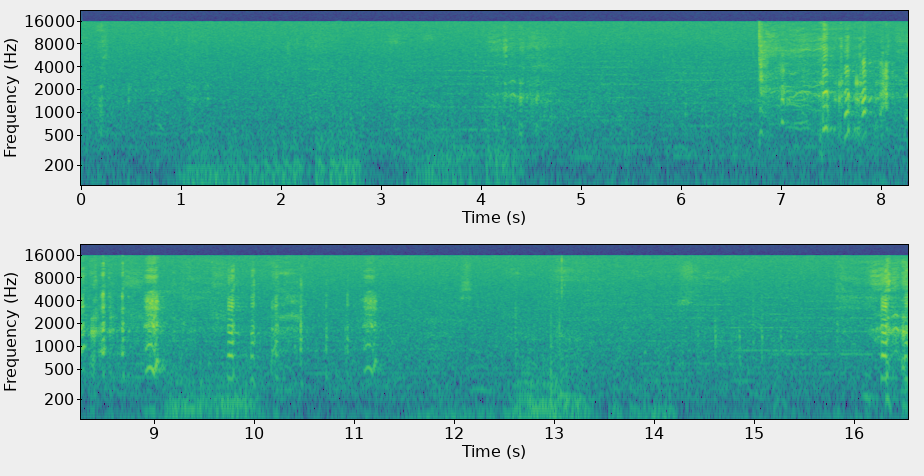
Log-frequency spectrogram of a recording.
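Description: A woman speaks softly and close by.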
